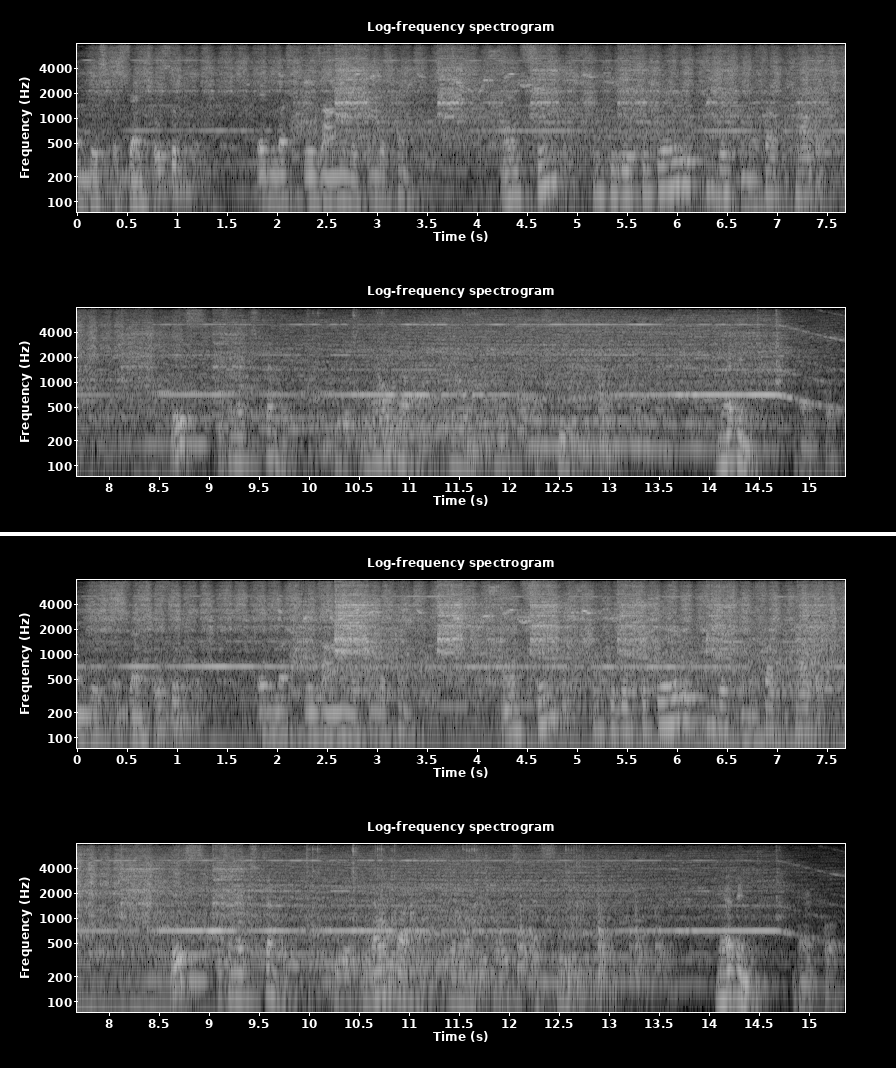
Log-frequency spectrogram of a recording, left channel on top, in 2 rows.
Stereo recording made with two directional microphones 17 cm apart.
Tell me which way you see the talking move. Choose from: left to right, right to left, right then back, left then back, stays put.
left to right.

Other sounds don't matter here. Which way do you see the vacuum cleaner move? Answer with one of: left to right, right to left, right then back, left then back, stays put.
right to left.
